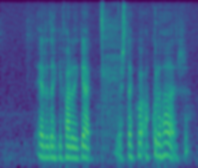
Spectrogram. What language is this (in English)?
Icelandic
